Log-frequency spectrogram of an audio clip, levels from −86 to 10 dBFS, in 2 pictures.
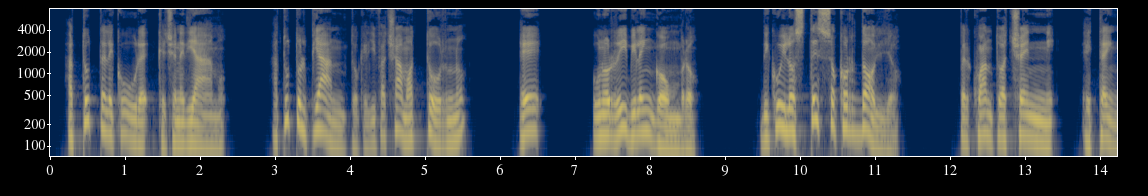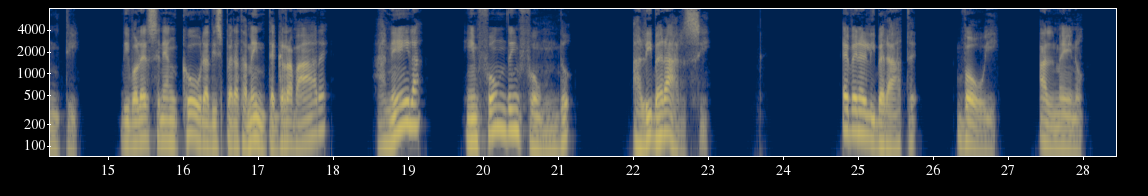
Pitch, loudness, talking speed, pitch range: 115 Hz, -17 LUFS, 100 wpm, 95-145 Hz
